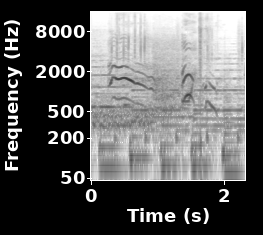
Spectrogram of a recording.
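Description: Background cartoon music with a steady beat, over which a cartoon lion cub makes wordless, meow-like vocal cries: a long falling groan, then a short rising-and-falling cry about a second and a half in.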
